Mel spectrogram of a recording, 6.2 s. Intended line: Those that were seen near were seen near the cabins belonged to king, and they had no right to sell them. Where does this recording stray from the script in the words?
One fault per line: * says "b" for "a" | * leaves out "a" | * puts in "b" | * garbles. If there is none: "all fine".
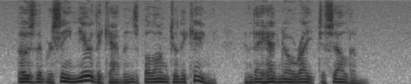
* leaves out "were seen near"
* puts in "the"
